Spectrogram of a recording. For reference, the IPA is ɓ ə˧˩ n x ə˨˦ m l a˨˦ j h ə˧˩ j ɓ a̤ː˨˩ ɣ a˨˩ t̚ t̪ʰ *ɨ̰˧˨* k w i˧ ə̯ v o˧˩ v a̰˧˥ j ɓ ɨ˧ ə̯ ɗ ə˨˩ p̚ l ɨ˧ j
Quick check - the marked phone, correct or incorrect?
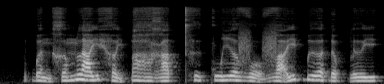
incorrect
